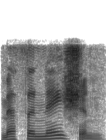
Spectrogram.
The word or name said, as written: methanation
